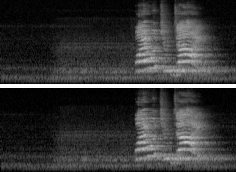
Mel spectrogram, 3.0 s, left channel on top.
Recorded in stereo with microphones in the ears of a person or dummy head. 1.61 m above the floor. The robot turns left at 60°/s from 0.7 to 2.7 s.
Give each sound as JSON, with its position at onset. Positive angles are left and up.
{"t": 1.7, "sound": "a shout", "azimuth_deg": -90, "distance_m": 1.8}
